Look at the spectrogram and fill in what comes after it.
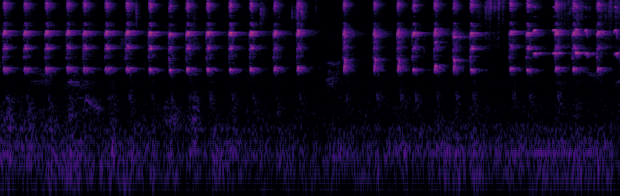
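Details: Squirrel shouting at a cat that is chasing it, caught on a hidden camera; sharp, clipped chips repeated about three times a second in a steady, insistent series, with a faint low rumble underneath.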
